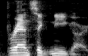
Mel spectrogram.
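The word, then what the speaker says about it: Brandsegg-Nygård: in Grand Rapids, but it is Brans Negard is how you're going to go with that one for the pronunciation.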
